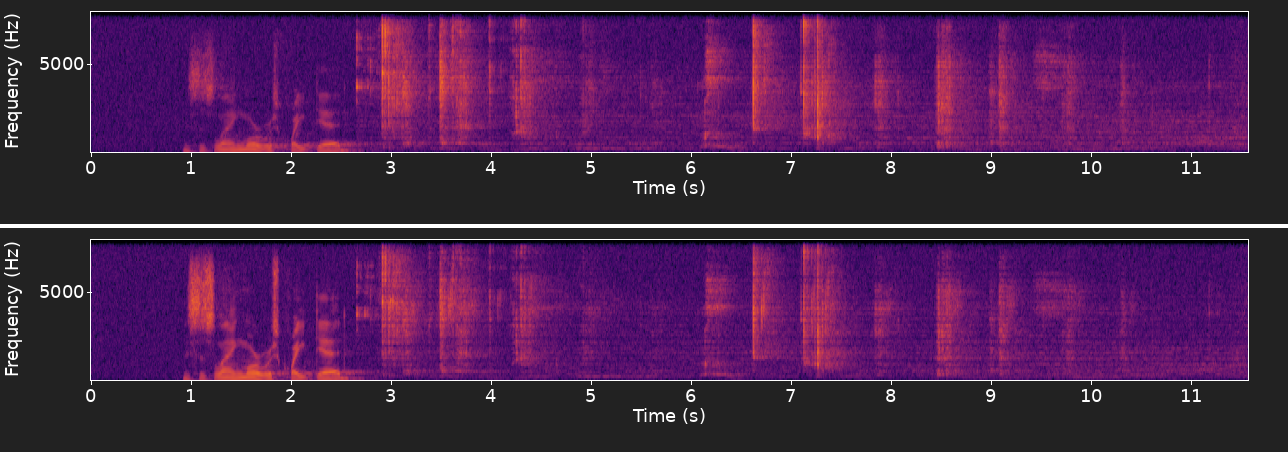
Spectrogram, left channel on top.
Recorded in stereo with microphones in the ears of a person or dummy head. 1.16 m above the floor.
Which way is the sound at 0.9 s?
35° right (ahead or behind).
